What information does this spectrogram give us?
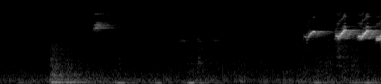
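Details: Double-collared seedeater, classic tournament song without the third note: a couple of soft high chips and some low thumps, then the start of a bright, high, rapidly repeated slurred phrase near the end.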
